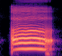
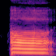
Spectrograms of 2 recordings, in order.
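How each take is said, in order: First: The vowel is pitched high in the throat. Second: The vowel is pitched low and chesty. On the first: The speaker calls it wrong. "not a sort of more high-pitched" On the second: The speaker calls it right. "it's best to pitch it lower like that"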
